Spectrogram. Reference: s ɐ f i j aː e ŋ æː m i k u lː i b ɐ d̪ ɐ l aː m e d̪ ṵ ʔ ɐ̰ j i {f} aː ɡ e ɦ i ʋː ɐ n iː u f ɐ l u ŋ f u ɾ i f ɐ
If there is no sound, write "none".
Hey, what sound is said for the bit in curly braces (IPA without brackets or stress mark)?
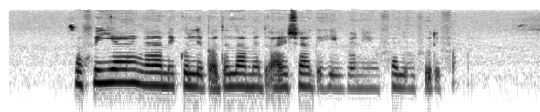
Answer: ʃ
